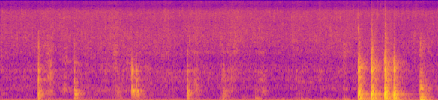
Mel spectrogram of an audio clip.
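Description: Shrimp cooking in a pan for a rice dish, a soft continuous sizzle under occasional spatula scrapes, ending in a quick burst of louder clattering stirs.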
